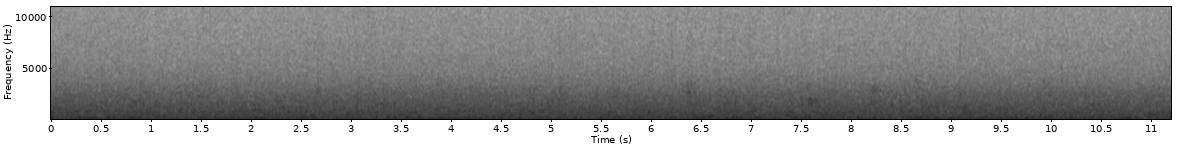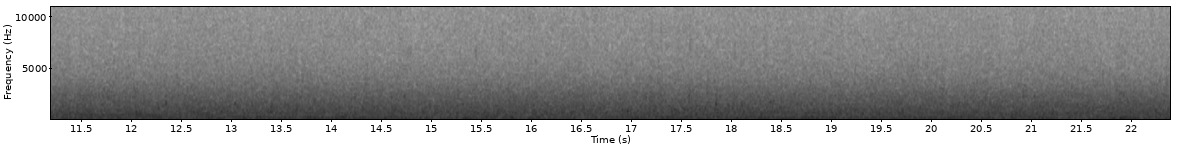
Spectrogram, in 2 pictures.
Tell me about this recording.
Sous le Pont Noir, pont ferroviaire qui enjambe le Sierroz au débit très moyen en cette saison.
